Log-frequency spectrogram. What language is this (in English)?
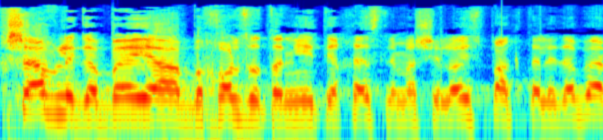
Hebrew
